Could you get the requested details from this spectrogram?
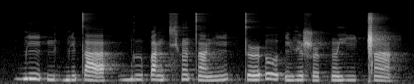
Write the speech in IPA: ɡ͡b ĩː ʔ mʲ ə ɡ͡b ĩ t a | ɡ͡b ɯ ɓ a ŋ t͡ɕʰ ə̃ t ã ŋ ĩ | t ə˞ ʔ ɤː ʔ ĩ vʲ ə ʂ ə˞ k ə̃ j iː ǁ ã

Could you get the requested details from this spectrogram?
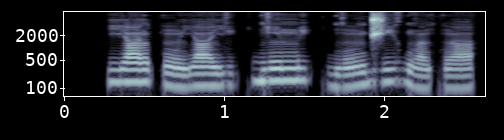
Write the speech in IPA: j ã˦ l p ũ˨ j ã˧ j i˧ k ɡ ĩ˦ m i˦ k ɡ ũ˨˦ d͡ʒ i˦ ɡʷ ã˧ kʷ ã˦

